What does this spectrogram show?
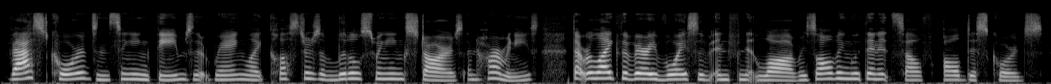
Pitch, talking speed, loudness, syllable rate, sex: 225 Hz, 165 wpm, -22 LUFS, 4.7 syllables/s, female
